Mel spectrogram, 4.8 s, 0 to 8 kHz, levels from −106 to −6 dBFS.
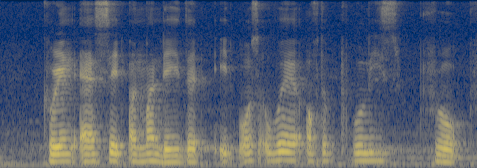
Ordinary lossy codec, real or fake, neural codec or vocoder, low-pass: none; real; none; none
